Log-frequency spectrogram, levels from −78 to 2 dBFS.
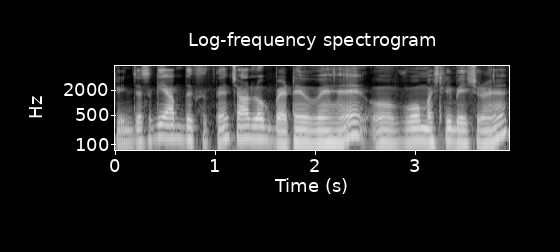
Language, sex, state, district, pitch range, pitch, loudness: Hindi, male, Uttar Pradesh, Lucknow, 110-135 Hz, 115 Hz, -16 LUFS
